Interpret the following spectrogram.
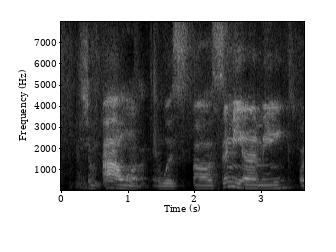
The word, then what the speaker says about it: Lashawan: And we pronounce them as Lashawan. Lashawan.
